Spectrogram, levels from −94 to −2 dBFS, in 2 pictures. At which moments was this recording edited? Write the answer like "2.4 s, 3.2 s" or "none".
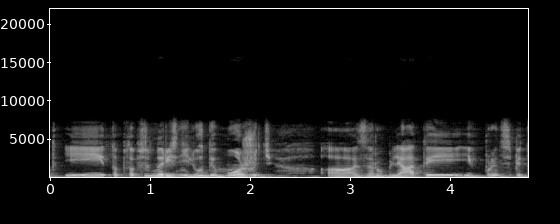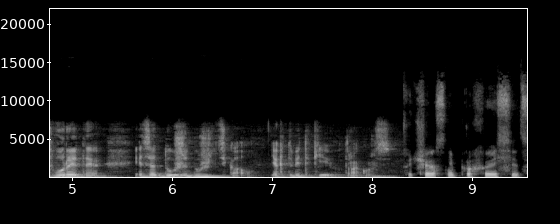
none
